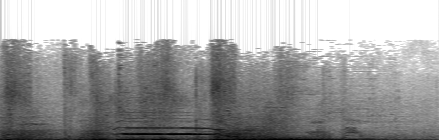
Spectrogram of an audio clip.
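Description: Magic spells crackle and zap in quick bursts.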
